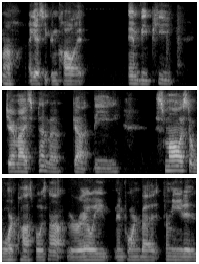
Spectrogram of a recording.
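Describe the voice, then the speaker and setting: Soft-spoken and fairly even in intonation, a man talks at a fairly slow pace. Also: medium pitch for a man. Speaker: sports podcast host. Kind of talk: casual sports podcast monologue.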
